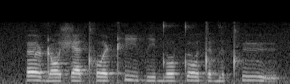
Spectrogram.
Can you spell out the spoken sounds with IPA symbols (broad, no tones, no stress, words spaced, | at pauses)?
œɖɔʃætʰoə̯ ʈʰipid̪o t̪otəɡə tʰʉ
